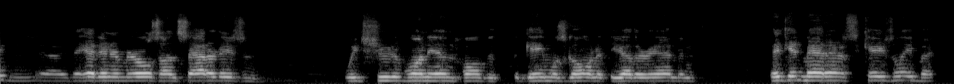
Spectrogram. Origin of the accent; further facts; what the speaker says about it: Ottawa, Kansas, United States; also born or lived in San Antonio, Texas; I grew up around Ottawa University. I went to all the football and basketball games. Went to track meets. It was only two blocks from the house. And, uh, about 10,000 population in Ottawa, so it was decent size.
